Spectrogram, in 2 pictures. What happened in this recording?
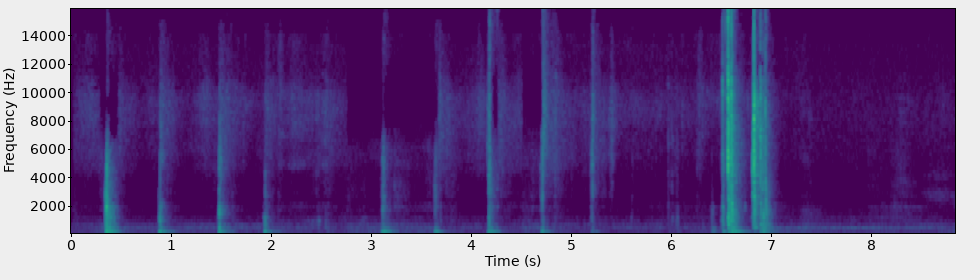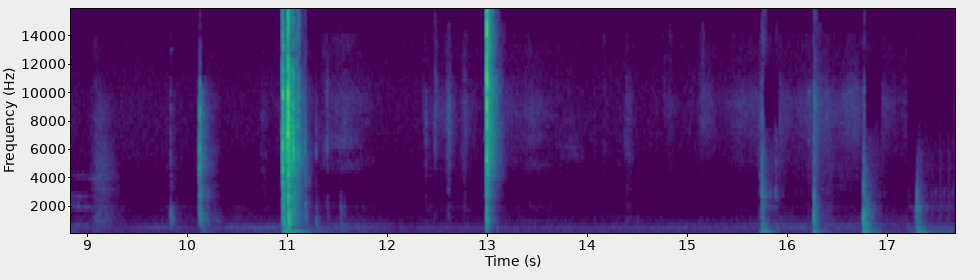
I walk toward the door, open it, and enter the room. After stepping inside, I switch the light on and continue walking for a few more steps.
